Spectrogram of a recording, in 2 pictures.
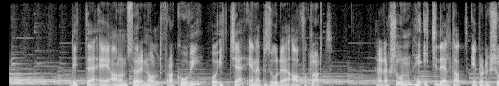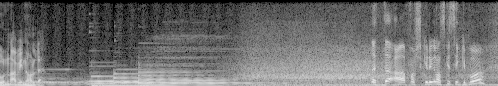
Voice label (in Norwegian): uttdrag av podcast; Cowi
